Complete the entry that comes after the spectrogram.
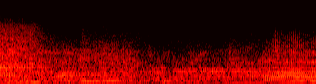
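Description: A winged sprint car roars past on the Las Vegas Bullring oval during qualifying. The engine note is loud and sustained, with a rising and falling whine as the car sweeps by.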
